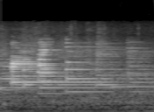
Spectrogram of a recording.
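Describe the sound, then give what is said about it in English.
A mobile phone rings with a melodic electronic ringtone of bright, steady notes, moderately loud and sounding alone. “So now, is that my phone? Oh my gosh, sorry.”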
